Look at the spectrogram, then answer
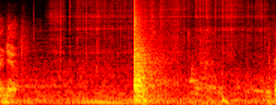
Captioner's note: banging noise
